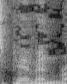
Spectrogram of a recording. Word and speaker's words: Piven: It's in my book, Trickle Up Poverty, on page 53, and I talk about Richard Andrew Cloward, rhymes with coward, and Frances Fox Piven, rhymes with driven.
